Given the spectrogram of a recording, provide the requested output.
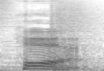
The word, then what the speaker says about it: höher: In this case, we add an umlaut to the vowel in the comparative and change the double consonant ch to a more pronounceable h. The resulting comparative adjective, meaning taller or higher in English, is pronounced höher.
